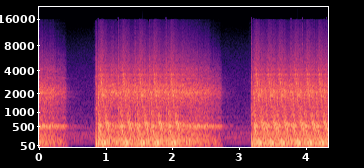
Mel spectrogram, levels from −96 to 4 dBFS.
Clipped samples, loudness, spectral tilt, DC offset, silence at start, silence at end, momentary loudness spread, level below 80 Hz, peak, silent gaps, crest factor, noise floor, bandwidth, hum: under 0.1%; -12 LUFS; -5.5 dB/octave; under 0.1%; 0 s; 0 s; 12 LU; -26 dBFS; 0 dBFS; none; 12 dB; -32 dBFS; 13.5 kHz; none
